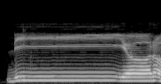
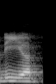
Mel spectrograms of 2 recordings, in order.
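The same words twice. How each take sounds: First: ડિયર very slowly, as "deee-yar"; long ee. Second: Said in the usual way. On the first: Shown as a demonstration. Teacher sounding out the word, long ee. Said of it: "દીર્ઘાય ઈ". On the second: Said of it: "આપણે આમાં કરી નાખશું ડિયર".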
